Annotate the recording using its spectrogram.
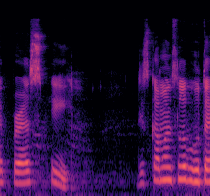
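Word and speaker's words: précis: तो प्रेसी जो है वो एक फ्रेंच वर्ड है जो कि प्रोनाउंस किया जाता है प्रेस ए, जिसका मतलब होता है प्रिसाइज और अ कंसाइज और अ ब्रिजिड स्टेटमेंट और एब्स्ट्रैक्ट स्टेटमेंट।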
